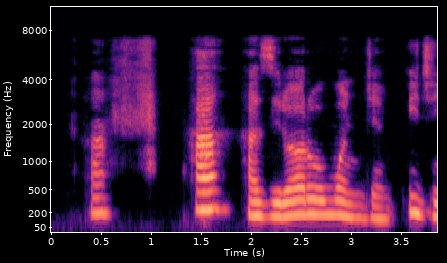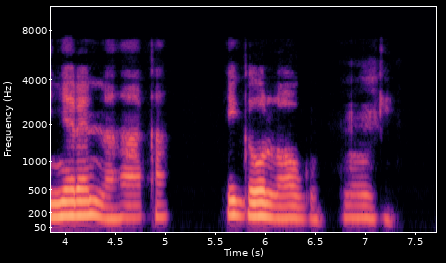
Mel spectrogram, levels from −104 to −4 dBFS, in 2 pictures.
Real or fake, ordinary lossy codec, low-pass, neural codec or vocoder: fake; MP3, 96 kbps; 7.2 kHz; codec, 16 kHz, 16 kbps, FreqCodec, smaller model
